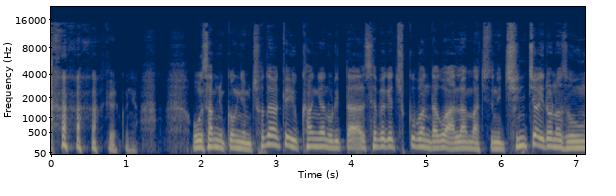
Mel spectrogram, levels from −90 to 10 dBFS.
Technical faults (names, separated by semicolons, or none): none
